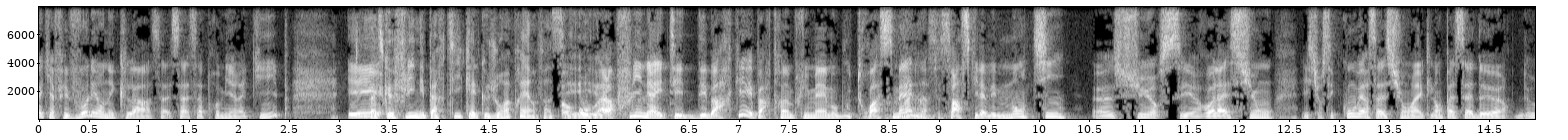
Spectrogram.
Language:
French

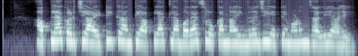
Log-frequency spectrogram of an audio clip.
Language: Marathi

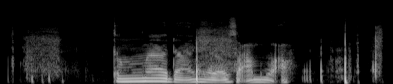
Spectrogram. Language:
Dagbani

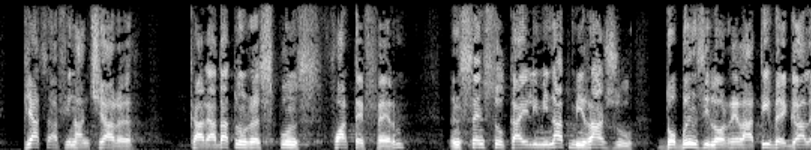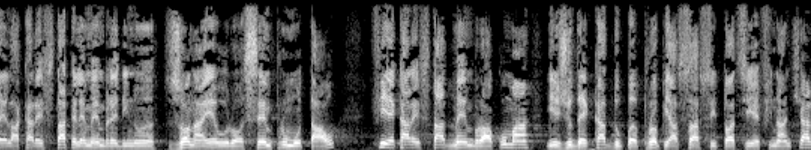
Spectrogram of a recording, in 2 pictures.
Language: Romanian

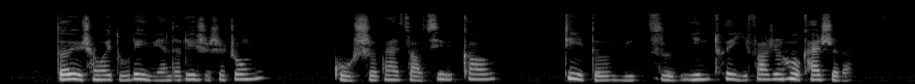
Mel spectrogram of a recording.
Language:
Chinese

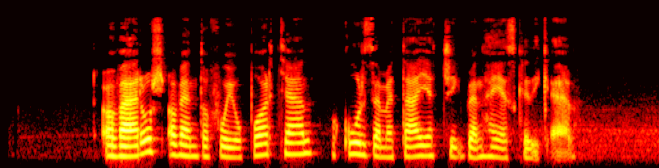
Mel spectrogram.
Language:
Hungarian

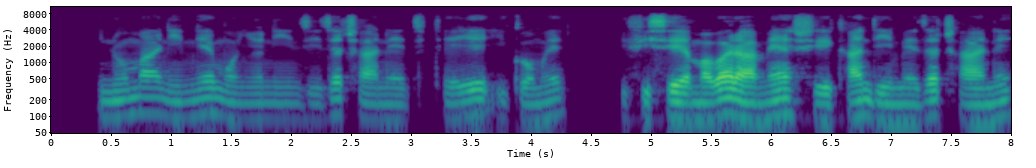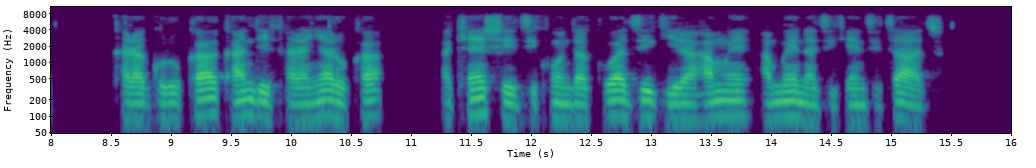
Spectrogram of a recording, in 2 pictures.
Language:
Rundi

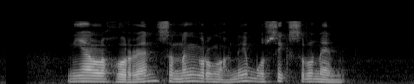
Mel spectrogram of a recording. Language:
Javanese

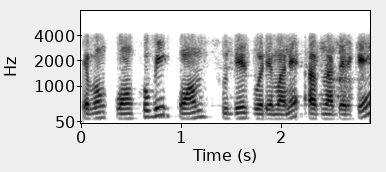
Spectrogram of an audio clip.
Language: Bangla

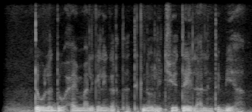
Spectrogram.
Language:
Somali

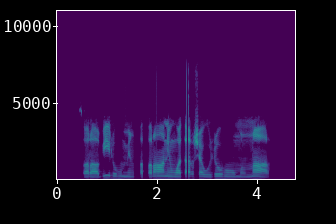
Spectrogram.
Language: Arabic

